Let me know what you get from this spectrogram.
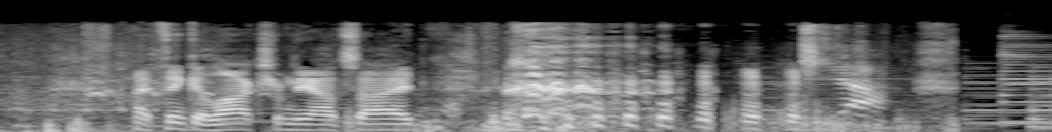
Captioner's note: laughs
